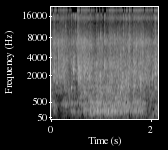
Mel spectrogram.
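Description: Hot water poured over salted fish (fesikh) in a kitchen, a steady close splashing rush of running water lasting throughout, without talk.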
